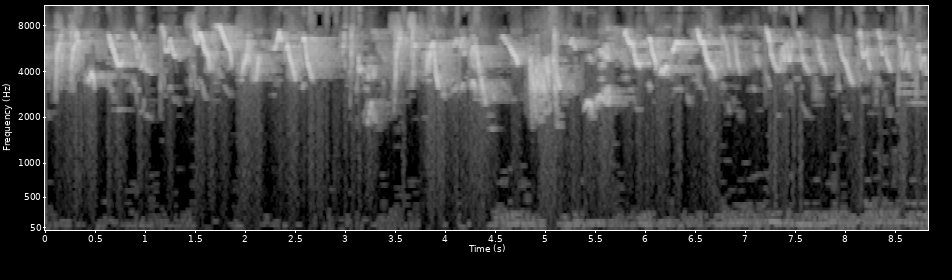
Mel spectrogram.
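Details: Oriental white-eye song used as a training recording for birds that have stopped singing. Rapid, high, twittering warble of thin slurred notes, with a few lower chirps in the middle and a faint low hum beneath.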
